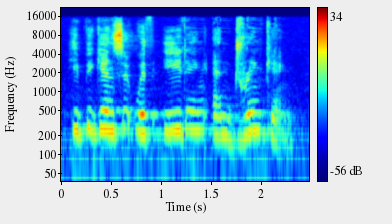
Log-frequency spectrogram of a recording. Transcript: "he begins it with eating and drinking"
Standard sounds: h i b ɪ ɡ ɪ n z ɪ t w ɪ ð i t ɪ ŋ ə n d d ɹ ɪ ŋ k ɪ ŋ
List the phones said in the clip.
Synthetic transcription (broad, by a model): h i b ɪ ɡ ɪ n z ɪ t w ɪ ð i t ɪ ŋ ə n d d ɹ ɪ ŋ k ɪ ŋ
